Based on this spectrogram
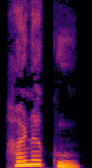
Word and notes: ಹಣಕು: Kannada

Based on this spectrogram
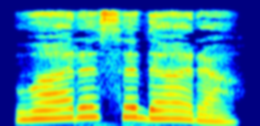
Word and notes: ವಾರಸುದಾರ: vārasudāra

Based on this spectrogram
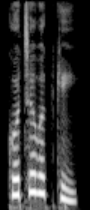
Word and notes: ಕಿಚ್ಚುವೊಗು: kiccuvogu

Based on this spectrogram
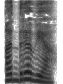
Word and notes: ಅದುರುವಾಯು: aduruvāyu

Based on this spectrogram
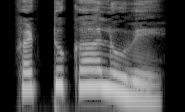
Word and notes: ಕಟ್ಟುಕಾಲುವೆ: kaṭṭukāluve

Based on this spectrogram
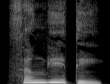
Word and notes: ಸಂಗೀತಿ: sangīti

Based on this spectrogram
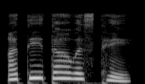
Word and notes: ಅತೀತಾವಸ್ಥೆ: atītāvasthe

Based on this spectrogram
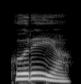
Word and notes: ಕೊರೆಯ: koreya

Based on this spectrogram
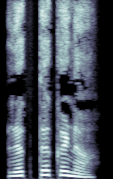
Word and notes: ರಕ್ತಕಣ: rakta kaṇa; Kannada

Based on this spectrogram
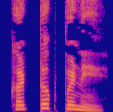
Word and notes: ಕಟ್ಟಪ್ಪುಣಿ: Kannada

